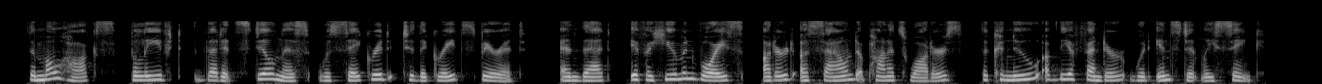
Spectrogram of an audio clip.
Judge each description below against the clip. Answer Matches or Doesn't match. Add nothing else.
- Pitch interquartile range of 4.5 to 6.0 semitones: Doesn't match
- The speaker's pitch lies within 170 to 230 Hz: Matches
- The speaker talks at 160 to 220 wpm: Doesn't match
